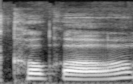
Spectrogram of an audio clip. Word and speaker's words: Cocoa: So my name is Coco, but it's spelled Cocoa.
